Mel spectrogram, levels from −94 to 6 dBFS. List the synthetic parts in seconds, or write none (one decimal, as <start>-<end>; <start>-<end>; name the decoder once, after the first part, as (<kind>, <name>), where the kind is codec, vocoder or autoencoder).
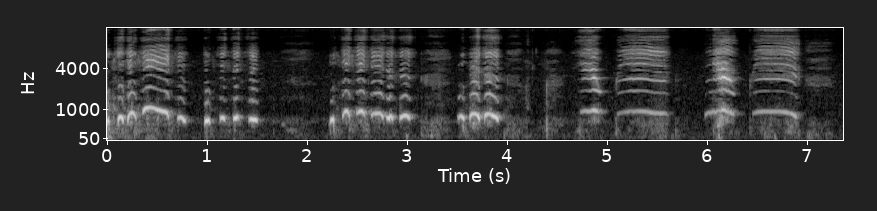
none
